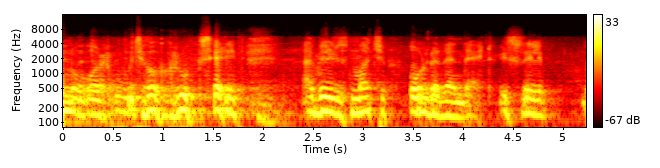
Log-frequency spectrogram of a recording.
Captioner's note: laughing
